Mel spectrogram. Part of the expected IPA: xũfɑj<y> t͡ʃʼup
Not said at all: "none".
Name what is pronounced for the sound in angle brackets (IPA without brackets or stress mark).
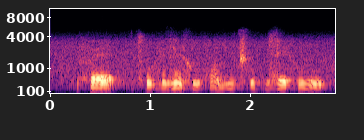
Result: y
